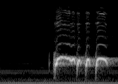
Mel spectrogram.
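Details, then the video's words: Local zebra dove, its song praised as clear, soft and rich: one short cooing phrase, a rolling burst of three or four quick throaty notes settling into a drawn-out hum, in a quiet setting. "JERNIH.. Suara Burung Perkutut Lokal paling empuk dan gurih"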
